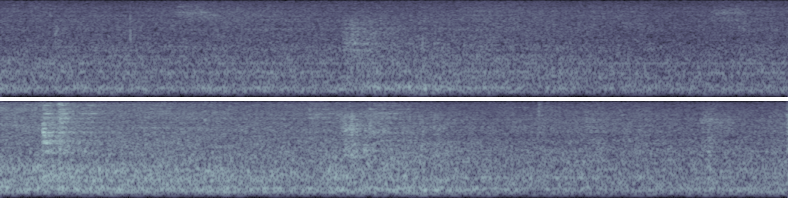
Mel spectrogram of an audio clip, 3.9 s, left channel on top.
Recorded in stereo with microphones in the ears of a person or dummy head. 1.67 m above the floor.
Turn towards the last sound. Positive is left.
turn(degrees=-55)  # may be behind; listen again after turning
